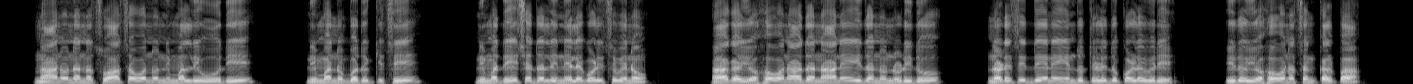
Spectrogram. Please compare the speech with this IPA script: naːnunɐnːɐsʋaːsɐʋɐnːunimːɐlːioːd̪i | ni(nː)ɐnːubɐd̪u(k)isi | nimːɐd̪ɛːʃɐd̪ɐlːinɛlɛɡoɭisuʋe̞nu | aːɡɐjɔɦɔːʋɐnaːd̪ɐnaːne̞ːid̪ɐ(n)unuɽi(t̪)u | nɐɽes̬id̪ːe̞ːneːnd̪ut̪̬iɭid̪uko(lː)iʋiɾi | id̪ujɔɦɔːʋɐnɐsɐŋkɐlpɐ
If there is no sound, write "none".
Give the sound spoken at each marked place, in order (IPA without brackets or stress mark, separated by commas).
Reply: mː, k, nː, d̪, ɭː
